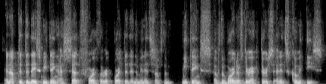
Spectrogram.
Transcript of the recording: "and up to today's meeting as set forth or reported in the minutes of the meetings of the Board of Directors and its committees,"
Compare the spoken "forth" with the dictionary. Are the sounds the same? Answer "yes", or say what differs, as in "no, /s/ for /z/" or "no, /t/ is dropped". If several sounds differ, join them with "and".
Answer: yes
